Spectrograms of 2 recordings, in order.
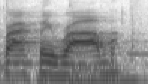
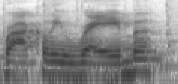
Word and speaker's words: broccoli rabe: This is definitely pronounced broccoli rob, not broccoli rabe.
